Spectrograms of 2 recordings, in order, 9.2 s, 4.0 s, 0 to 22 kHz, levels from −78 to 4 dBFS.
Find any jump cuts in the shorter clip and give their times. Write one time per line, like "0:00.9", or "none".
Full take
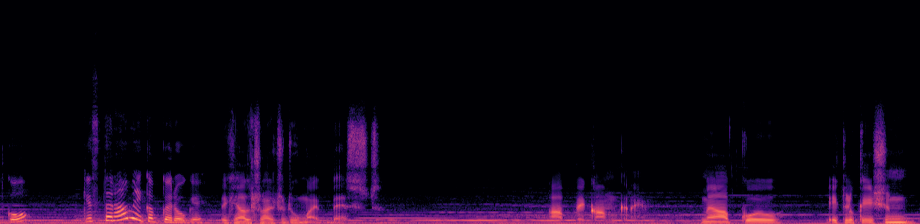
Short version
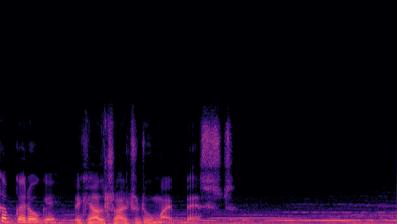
none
